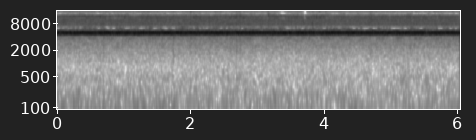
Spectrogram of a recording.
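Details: A steady, high, tinkling drone of bell crickets fills the scene; faint fire crackles and a muffled low background sit under the insects.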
